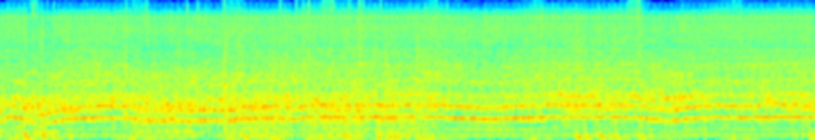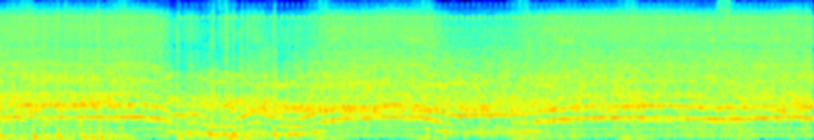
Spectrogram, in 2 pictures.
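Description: Racing video game car drifting at an Italian automotive festival event, its engine droning steadily at a high pitch with whining tire squeal sliding up and down as the car swings through a turn, continuous and close.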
